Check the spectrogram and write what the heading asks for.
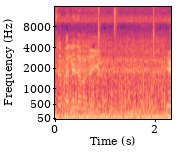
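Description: Wind buffeting the microphone on a moving motorbike: a loud, unbroken low rumble, with a man's voice talking over it in the first second.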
